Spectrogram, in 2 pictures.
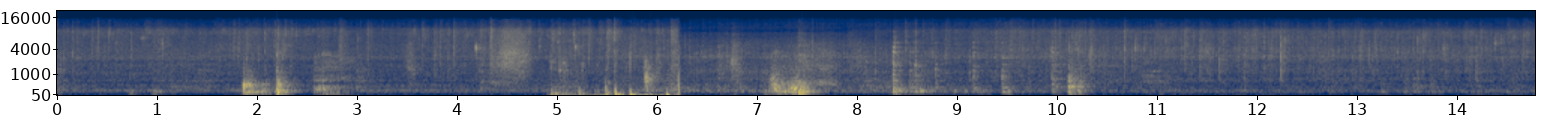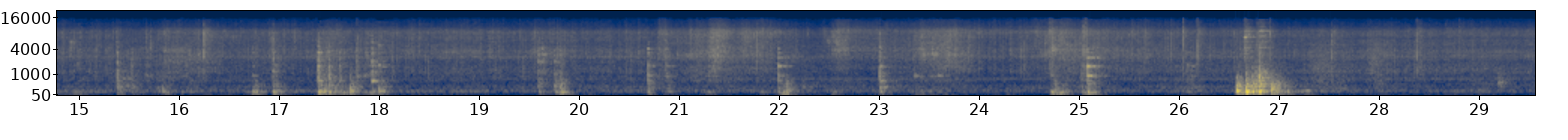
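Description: Bubble and squeak and a halved tomato sizzling steadily in a non-stick frying pan on a portable gas camping stove. Metal tongs clack against the pan now and then, loudest near the end.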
